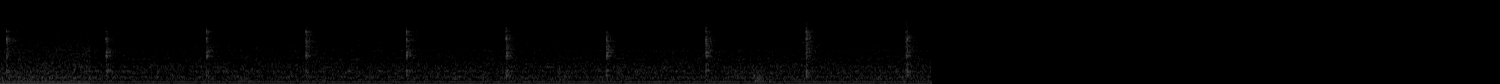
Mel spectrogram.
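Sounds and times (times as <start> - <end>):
faint low hum: 0.0 - 9.3
wall clock ticking: 0.0 - 9.3.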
